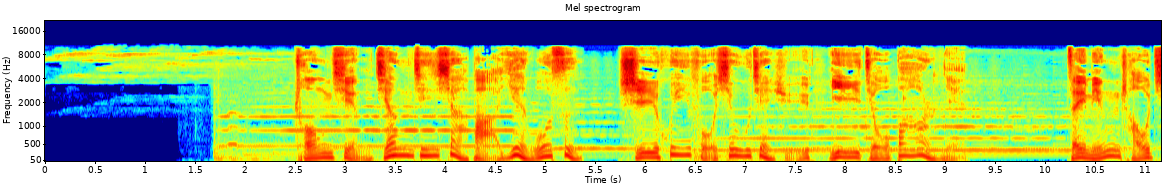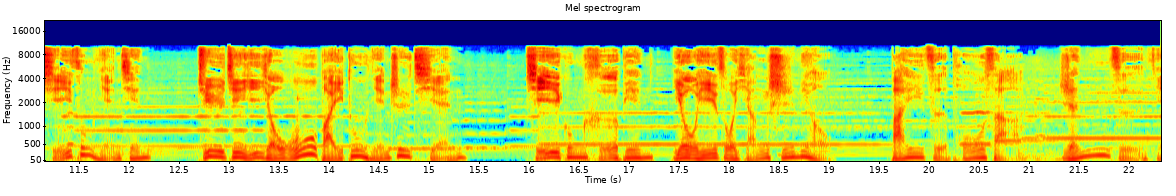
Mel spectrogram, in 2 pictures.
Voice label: 男 记录片; 燕窝寺庙会

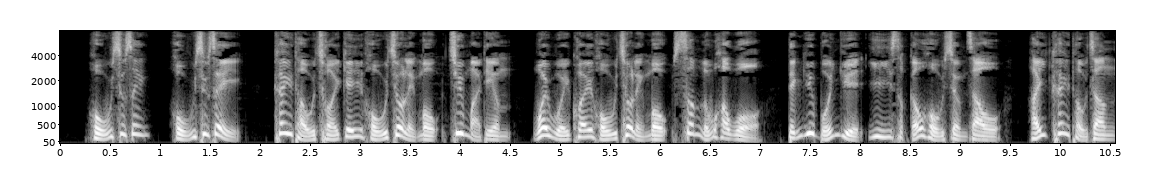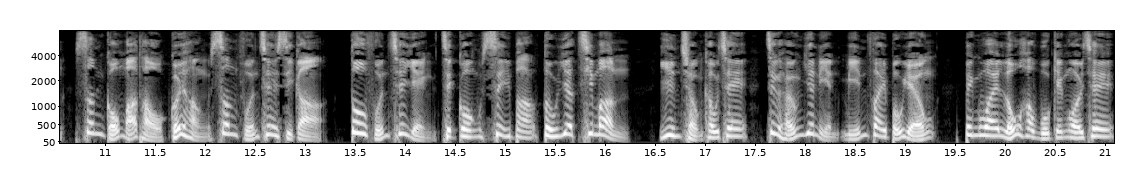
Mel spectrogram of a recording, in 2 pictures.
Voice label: 粤语男 车行宣传

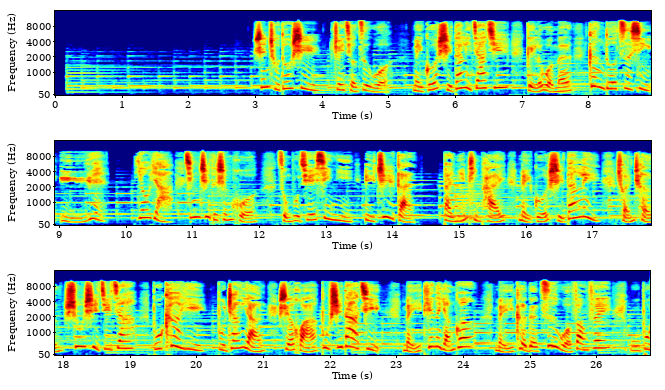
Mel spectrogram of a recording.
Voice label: 女4号品质广告; 美国史丹利家居

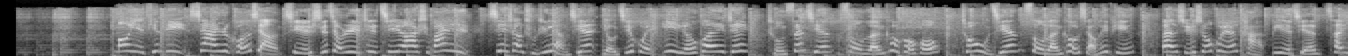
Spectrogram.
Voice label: 女 促销 商场大促

